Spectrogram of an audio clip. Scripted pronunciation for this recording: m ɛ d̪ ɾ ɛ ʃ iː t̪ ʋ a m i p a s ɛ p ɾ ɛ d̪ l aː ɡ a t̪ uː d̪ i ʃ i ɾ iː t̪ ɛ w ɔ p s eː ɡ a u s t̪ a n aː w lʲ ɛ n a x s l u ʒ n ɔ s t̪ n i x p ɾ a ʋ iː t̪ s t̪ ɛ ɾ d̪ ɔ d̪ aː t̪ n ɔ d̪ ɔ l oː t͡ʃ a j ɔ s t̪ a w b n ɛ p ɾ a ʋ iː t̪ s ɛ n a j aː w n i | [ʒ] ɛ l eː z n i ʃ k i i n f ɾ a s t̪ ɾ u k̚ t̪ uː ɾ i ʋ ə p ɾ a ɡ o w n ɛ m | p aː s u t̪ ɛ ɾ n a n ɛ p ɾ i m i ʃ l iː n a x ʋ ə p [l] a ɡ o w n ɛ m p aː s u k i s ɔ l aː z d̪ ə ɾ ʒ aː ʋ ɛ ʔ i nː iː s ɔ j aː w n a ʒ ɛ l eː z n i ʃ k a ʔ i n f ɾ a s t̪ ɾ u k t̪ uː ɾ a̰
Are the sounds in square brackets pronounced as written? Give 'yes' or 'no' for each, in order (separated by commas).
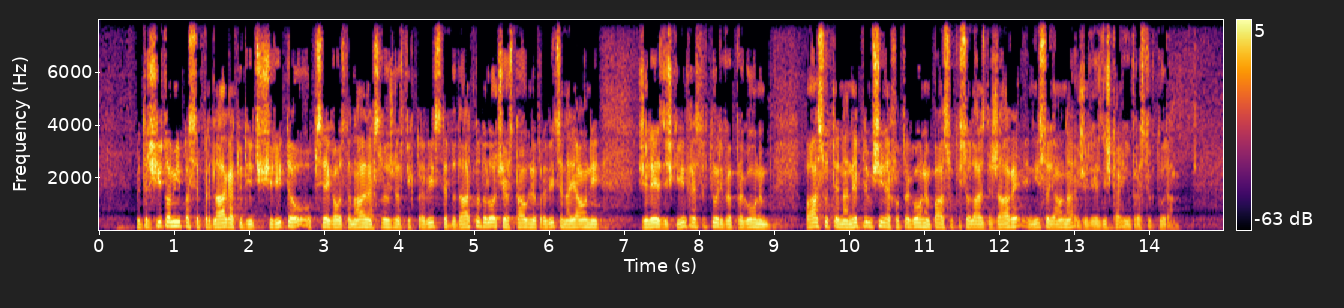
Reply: yes, no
